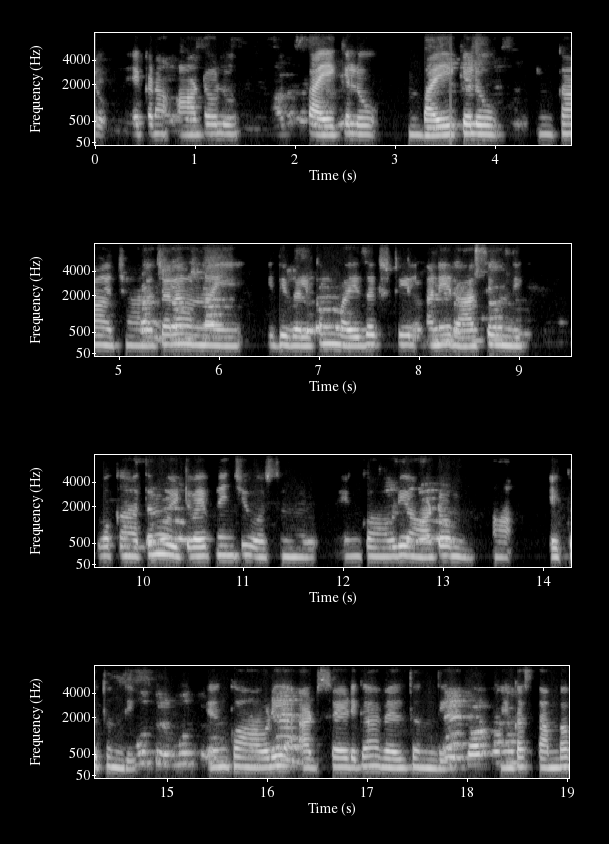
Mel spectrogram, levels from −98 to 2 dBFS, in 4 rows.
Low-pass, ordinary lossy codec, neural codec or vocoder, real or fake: 7.2 kHz; Opus, 24 kbps; none; real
